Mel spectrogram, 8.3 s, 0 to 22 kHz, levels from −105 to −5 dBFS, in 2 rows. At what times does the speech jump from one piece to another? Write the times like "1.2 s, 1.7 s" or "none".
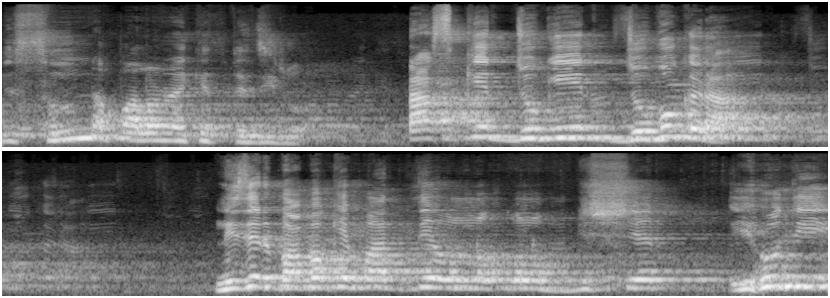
2.0 s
